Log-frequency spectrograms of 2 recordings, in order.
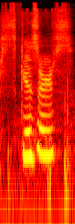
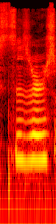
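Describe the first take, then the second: First: The word is pronounced in a playful, childish way. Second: The word is pronounced in the standard way.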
